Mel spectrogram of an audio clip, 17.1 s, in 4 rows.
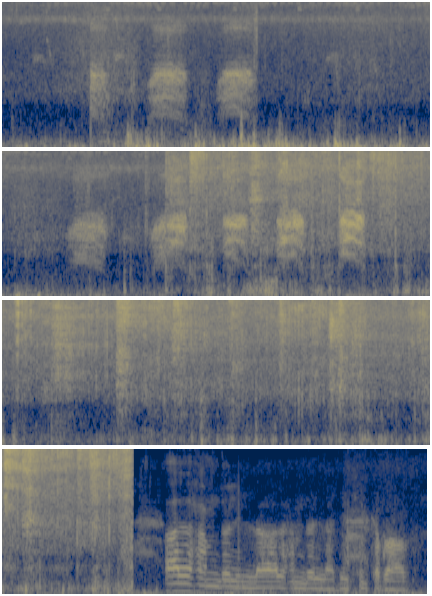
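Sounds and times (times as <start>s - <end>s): bird calling: 5.0s - 14.2s
skewered meat sizzling over charcoal: 5.8s - 14.2s.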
